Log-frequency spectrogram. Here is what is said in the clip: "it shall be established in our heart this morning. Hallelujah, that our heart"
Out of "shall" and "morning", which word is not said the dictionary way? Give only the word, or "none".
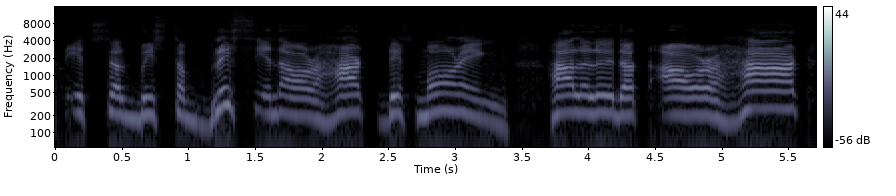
shall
